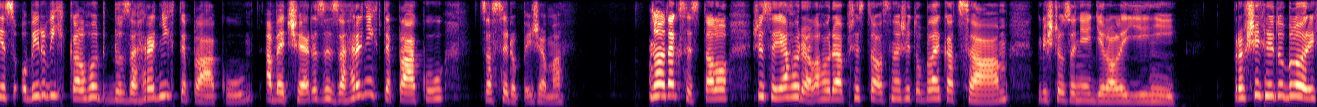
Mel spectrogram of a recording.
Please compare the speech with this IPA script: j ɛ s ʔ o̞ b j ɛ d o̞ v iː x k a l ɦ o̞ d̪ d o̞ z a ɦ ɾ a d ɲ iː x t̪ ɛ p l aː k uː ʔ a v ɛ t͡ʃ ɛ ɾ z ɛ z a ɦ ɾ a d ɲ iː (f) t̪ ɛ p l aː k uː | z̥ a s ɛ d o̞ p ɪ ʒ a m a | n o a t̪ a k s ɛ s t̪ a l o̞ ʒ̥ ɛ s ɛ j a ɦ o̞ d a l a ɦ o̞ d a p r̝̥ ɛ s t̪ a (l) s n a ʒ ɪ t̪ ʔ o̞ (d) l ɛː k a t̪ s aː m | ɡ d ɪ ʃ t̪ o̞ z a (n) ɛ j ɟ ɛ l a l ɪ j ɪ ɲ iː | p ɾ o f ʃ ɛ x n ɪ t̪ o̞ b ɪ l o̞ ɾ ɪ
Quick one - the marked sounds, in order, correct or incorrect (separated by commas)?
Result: incorrect, correct, incorrect, incorrect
